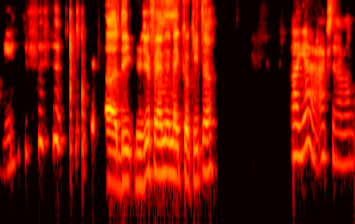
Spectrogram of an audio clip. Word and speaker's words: coquito: Did your family make coquito? Oh yeah, actually my mom does. Did I say it right? Man, you sounded fire. Coquito.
